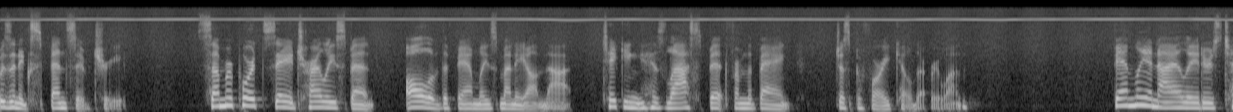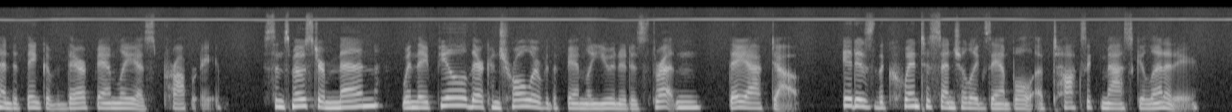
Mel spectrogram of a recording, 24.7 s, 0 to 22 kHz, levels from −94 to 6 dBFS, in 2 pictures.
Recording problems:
high-pitched whine; loud; throughout; 10.5 kHz, 9 dB below the speech
hiss; faint; throughout; 20 dB below the speech
abrupt cut into speech; at the start

